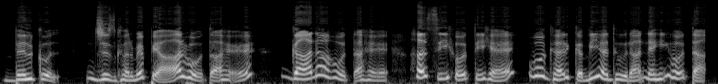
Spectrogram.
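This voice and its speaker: A gentle, cheerful old grandmother, as a woman voices her for a cartoon. She talks slowly and affectionately, with a slightly raised pitch. The sound is dry and close. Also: big pitch swings, dry recording. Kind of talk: cartoon voice acting.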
